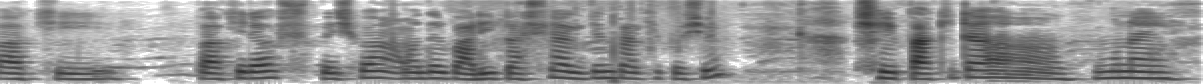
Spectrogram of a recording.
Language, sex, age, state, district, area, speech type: Bengali, female, 18-30, West Bengal, Dakshin Dinajpur, urban, spontaneous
